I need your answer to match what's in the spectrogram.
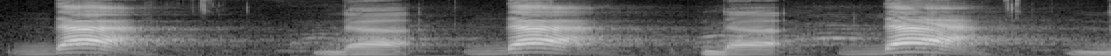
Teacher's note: Huruf da itu menyentuh gigi atas, kemudian antara gusi dan gigi atas.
